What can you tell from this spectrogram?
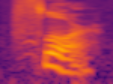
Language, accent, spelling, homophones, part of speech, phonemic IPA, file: English, US, floor, flow, noun / verb, /floɹ/, En-us-floor.ogg
- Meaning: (noun) The interior bottom or surface of a house or building; the supporting surface of a room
